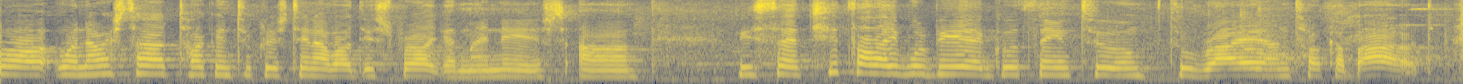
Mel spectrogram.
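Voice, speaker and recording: A woman with a non-native accent talks at a fairly quick pace in a fairly high voice, her pitch varying in an ordinary way and her loudness very even, over noticeable background noise. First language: Spanish. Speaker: nurse and army veteran. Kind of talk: interview.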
